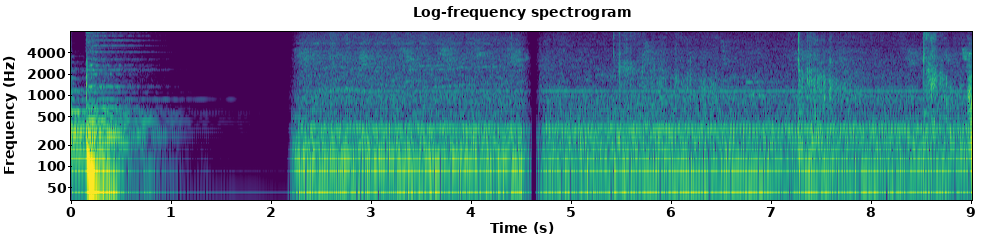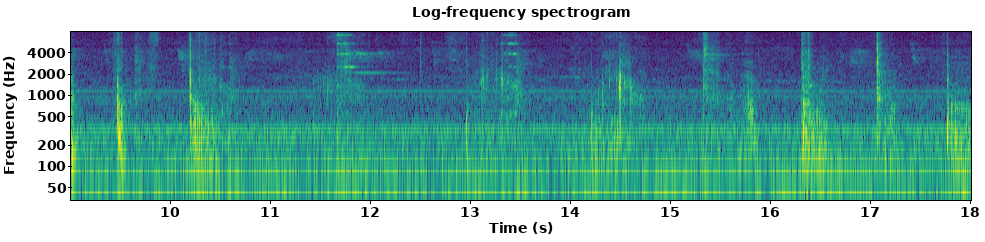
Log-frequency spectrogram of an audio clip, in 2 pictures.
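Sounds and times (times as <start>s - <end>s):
spatula stirring flour in bowl: 5.4s - 18.0s
spatula clinking on glass: 11.4s - 12.3s.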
